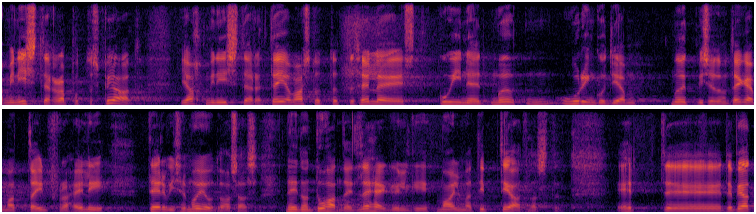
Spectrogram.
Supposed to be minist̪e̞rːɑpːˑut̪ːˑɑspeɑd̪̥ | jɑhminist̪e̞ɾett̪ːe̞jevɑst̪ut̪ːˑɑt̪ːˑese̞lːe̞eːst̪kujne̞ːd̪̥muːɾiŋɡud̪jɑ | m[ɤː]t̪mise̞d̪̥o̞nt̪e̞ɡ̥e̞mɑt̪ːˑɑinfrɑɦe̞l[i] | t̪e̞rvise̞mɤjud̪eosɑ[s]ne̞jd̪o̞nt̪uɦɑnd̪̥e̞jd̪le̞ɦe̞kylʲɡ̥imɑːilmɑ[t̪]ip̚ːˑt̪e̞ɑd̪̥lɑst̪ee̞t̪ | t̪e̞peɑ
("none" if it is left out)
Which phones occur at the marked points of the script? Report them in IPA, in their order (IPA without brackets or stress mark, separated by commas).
ɤː, i, s, t̪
